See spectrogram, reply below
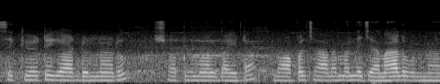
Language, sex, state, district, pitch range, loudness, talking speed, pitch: Telugu, female, Andhra Pradesh, Visakhapatnam, 185-200 Hz, -20 LUFS, 135 wpm, 190 Hz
